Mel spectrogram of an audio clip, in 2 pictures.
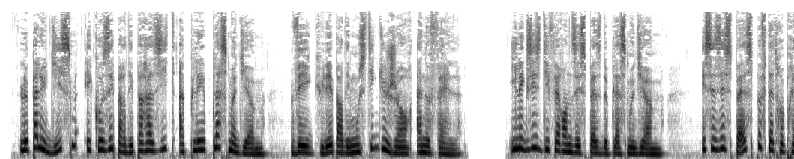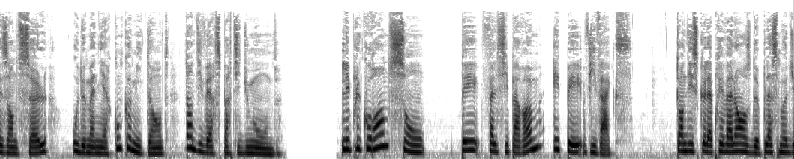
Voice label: French medical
